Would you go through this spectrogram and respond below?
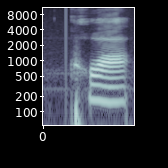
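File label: "kua", Mandarin Chinese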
